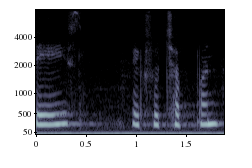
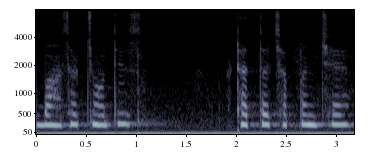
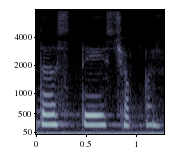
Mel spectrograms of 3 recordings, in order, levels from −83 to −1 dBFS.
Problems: low volume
